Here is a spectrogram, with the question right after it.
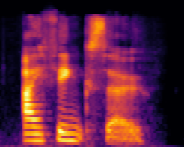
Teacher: Fall-rise intonation is used to express uncertainty, doubt, or politeness. The pitch falls, then rises.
